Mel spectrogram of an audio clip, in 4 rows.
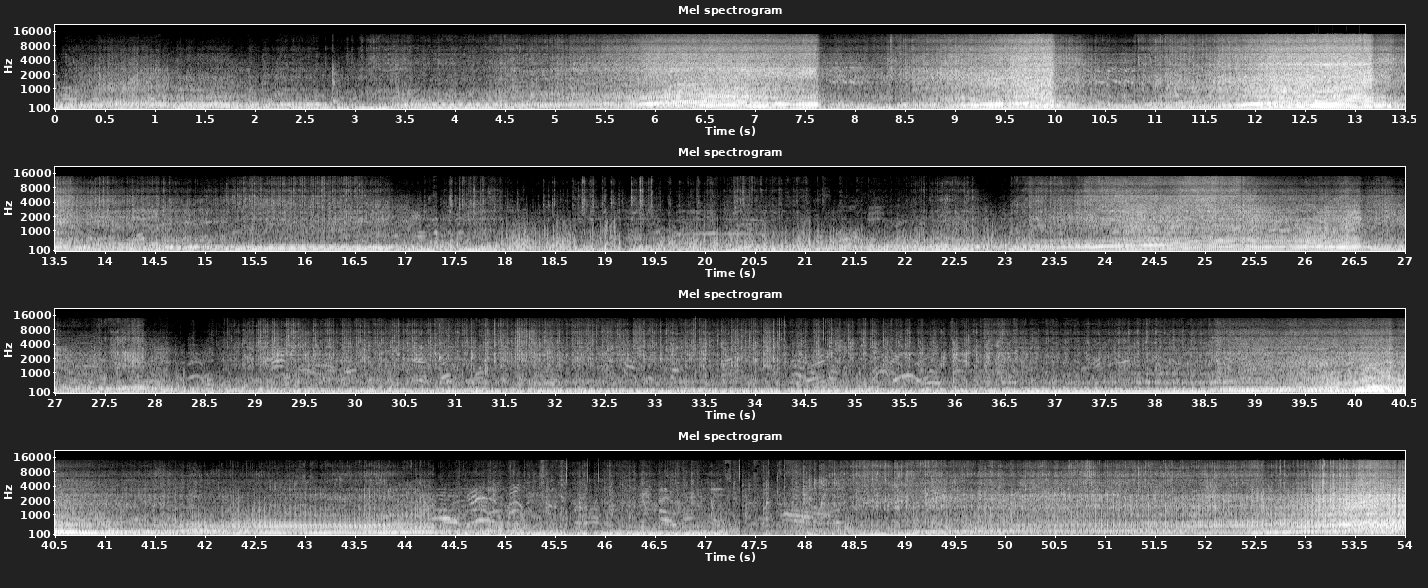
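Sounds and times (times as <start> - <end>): truck engine revving: 0.0 - 54.0.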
